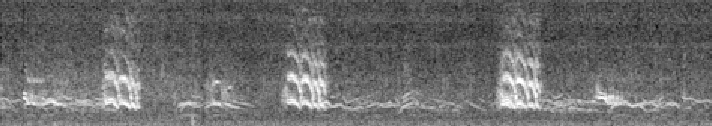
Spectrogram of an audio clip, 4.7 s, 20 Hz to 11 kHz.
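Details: Juvenile Mountain bluebirds at Great Sand Dunes National Park, Colorado, being fed in early morning light; loud rasping bursts roughly every 1.3 seconds, interspersed with softer wavering whistled notes from other birds.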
